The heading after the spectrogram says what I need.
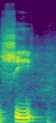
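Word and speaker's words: し: So with the number 4, it's pronounced 2 ways. So ichi-ni-san yon is how you usually say it. However, you can also say shi, which also means death.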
